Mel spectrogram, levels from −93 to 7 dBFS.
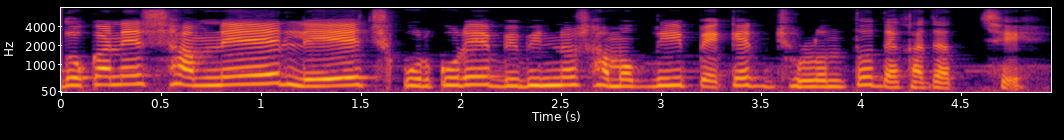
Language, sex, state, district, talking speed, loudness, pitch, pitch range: Bengali, female, West Bengal, Cooch Behar, 120 wpm, -15 LUFS, 265 Hz, 235-280 Hz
